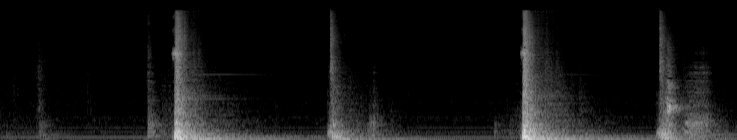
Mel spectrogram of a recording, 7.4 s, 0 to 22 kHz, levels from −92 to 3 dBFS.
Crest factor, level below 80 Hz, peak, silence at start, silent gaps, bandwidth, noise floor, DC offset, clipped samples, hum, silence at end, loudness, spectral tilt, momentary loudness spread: 26 dB; -34 dBFS; -4 dBFS; 1.7 s; none; 16 kHz; -68 dBFS; under 0.1%; under 0.1%; none; 0.35 s; -26 LUFS; -6.5 dB/octave; 26 LU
